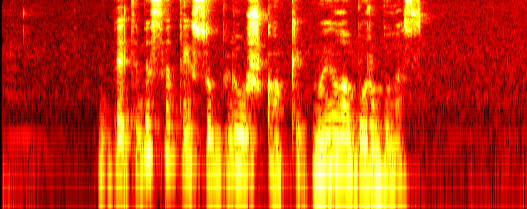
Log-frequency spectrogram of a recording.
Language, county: Lithuanian, Tauragė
